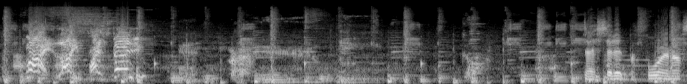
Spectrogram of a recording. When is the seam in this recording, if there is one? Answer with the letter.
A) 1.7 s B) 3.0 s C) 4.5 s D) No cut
B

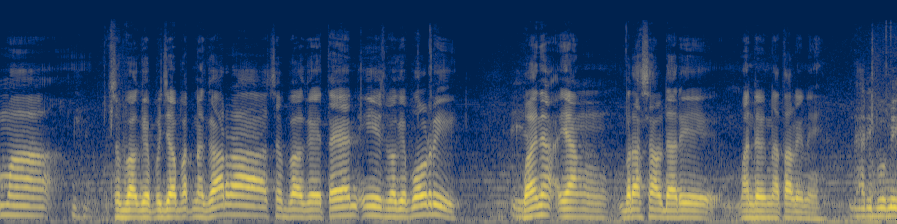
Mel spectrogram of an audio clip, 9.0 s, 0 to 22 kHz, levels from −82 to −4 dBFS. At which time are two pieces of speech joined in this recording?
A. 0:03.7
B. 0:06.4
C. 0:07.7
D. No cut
D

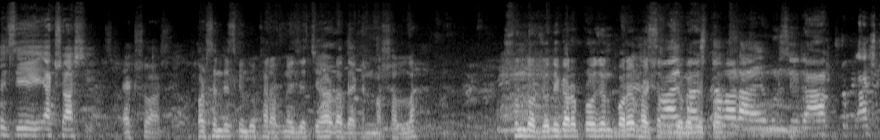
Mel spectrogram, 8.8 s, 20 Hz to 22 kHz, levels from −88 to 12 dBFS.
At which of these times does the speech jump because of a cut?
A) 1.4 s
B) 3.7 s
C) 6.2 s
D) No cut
A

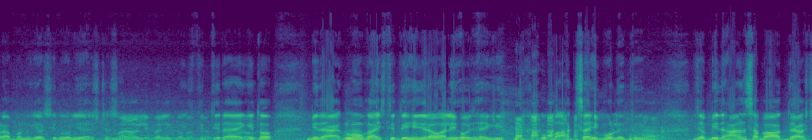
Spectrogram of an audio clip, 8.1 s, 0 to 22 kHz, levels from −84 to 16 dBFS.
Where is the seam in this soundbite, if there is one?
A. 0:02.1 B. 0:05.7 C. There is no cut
A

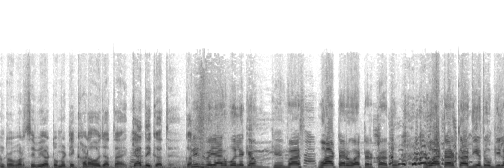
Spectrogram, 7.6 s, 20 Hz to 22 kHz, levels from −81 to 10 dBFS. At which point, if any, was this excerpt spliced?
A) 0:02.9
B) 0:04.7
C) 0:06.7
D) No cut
A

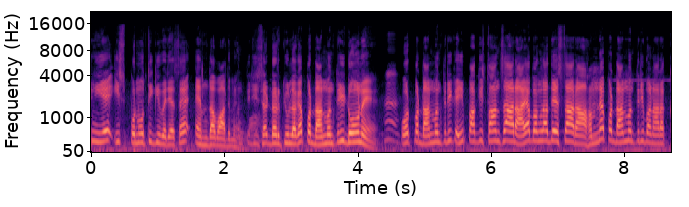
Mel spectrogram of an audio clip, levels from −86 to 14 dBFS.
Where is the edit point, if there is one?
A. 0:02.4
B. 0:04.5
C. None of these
A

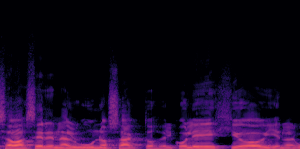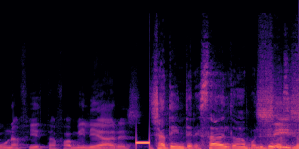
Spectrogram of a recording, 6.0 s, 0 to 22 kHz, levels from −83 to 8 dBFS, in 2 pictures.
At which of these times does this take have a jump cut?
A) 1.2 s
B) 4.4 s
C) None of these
B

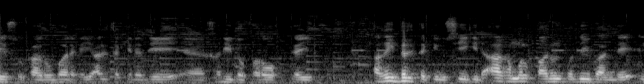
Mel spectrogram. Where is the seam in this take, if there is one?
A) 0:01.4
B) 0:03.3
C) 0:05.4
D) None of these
D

